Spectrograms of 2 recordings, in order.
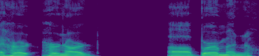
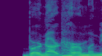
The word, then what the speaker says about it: Bernard Herrmann: It's very Hitchcockian in style, very similar to Vertigo, and it even has a beautiful soundtrack by Bernard Herrmann, who also... Bernard Herrmann, yeah, sorry. – No, I mispronounced it as well.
